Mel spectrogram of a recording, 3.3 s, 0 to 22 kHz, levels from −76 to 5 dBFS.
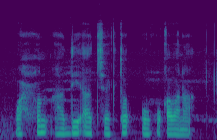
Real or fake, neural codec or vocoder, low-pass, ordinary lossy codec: fake; vocoder, 44.1 kHz, 128 mel bands every 512 samples, BigVGAN v2; none; none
